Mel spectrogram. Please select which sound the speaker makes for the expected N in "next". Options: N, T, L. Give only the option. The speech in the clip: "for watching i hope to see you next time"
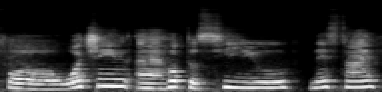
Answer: N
